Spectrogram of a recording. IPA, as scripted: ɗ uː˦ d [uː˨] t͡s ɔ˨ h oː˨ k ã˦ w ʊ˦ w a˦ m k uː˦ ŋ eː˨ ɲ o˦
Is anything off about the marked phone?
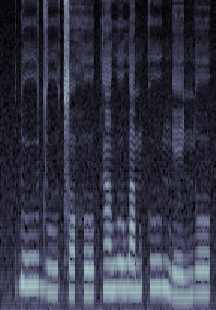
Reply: no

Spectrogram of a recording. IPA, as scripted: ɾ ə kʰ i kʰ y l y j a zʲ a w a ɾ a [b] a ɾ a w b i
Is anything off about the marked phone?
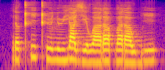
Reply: no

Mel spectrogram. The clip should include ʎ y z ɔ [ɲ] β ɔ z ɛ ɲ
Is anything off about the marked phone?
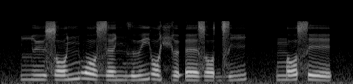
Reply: no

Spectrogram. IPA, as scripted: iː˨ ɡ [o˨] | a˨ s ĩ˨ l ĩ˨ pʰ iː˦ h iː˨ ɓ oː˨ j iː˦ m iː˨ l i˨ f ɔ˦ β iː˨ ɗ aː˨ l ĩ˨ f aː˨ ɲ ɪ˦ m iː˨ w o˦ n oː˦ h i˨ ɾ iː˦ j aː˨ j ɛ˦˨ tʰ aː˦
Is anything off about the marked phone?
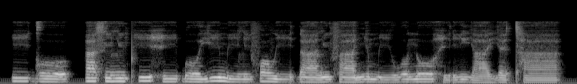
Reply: yes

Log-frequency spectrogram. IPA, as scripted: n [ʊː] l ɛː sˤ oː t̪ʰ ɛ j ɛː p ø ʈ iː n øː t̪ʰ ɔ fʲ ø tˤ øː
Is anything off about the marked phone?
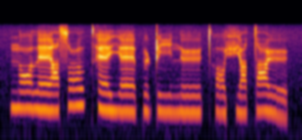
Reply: yes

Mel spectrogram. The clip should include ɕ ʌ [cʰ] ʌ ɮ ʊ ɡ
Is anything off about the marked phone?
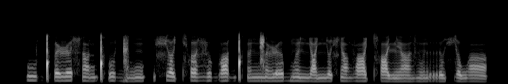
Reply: no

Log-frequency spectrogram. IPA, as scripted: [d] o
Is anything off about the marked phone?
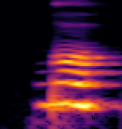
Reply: yes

